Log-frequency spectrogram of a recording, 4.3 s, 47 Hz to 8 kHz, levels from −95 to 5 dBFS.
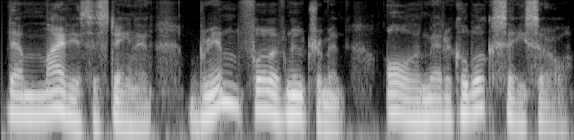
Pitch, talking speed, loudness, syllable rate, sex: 110 Hz, 155 wpm, -17 LUFS, 5.8 syllables/s, male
